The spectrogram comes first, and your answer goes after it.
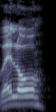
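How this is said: The L sound is short. This is how it is said in the Bern region. "aber sicher nicht mit 2 L"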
